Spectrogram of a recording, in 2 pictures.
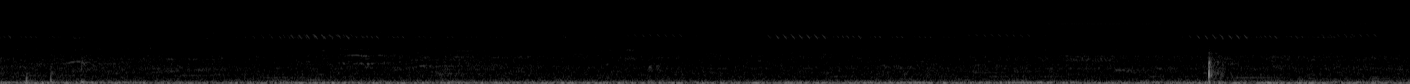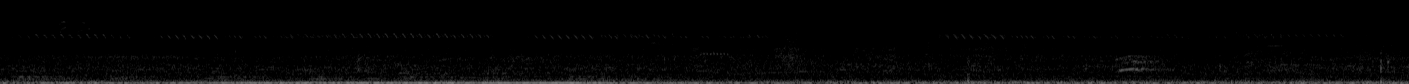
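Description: Rural outdoor ambience: insects chirring in short, repeated pulsing phrases over a low, steady rumble, with one sharp knock about twelve seconds in.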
